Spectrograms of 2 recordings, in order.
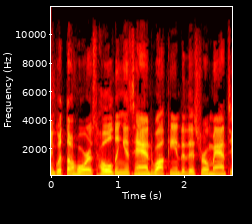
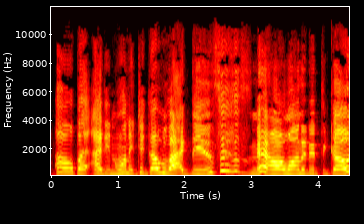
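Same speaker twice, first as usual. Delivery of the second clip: put-on very high, squeaky pleading girl voice; mock whiny plea; 14 semitones higher, 3 dB louder than usual. Friend mocking bachelorette clinging to his arm, high whiny plea. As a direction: beg in a thin, high whine. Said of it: "She's grabbing his arm and like".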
